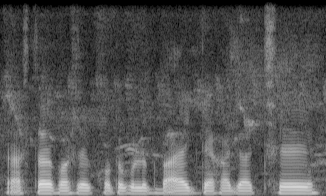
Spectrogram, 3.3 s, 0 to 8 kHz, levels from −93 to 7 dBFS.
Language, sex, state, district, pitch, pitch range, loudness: Bengali, male, West Bengal, Cooch Behar, 120 Hz, 115-130 Hz, -17 LUFS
